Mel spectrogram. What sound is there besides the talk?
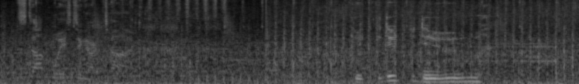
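helicopter hovering in Final Fantasy VII Rebirth video game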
